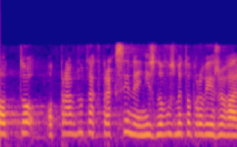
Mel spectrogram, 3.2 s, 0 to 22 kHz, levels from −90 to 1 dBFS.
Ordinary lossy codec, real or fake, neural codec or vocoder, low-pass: MP3, 64 kbps; real; none; 7.2 kHz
